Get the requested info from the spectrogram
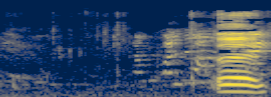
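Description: Speech: a short lull with faint background noise, then a voice speaking loudly near the end.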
